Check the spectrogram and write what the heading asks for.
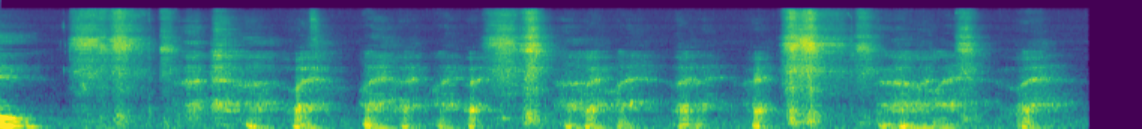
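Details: Adult male: repeated rough nasal snorts and sharp inhaled gasps, with a few sneeze-like bursts between them; repetitive snorting through the nose around a sneezing fit.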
